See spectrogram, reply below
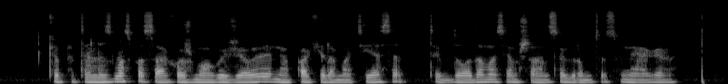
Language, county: Lithuanian, Alytus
